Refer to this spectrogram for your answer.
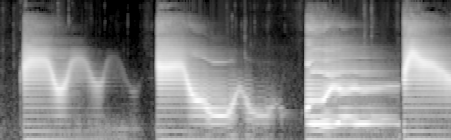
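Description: A Ukrainian jaw harp forged from metal twanging in four loud strokes in quick succession, each a buzzing drone with bright overtones sweeping up and down in a wah-like warble, no voices.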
